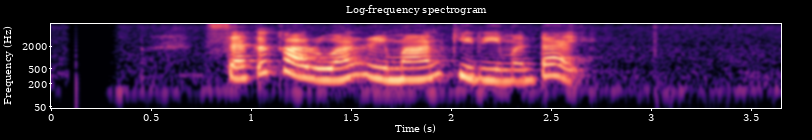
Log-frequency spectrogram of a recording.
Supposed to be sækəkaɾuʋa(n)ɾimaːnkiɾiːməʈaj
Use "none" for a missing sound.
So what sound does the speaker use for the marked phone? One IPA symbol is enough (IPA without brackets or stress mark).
n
